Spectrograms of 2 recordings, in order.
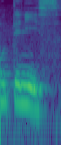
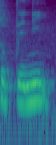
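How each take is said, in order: First: The final s of tennis is pronounced. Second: The final s of tennis is silent. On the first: The speaker calls it right. "esa S se pronuncia" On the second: The speaker calls it wrong. "No decimos"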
